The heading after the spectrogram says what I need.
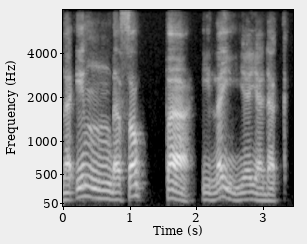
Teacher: Jadi huruf to-nya itu masih menyisakan basatta, masih ada tebalnya. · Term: idgham naqis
